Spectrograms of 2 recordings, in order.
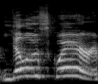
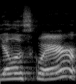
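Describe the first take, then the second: First: The title is said loudly, as if shouted. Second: The title is said at a normal volume.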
